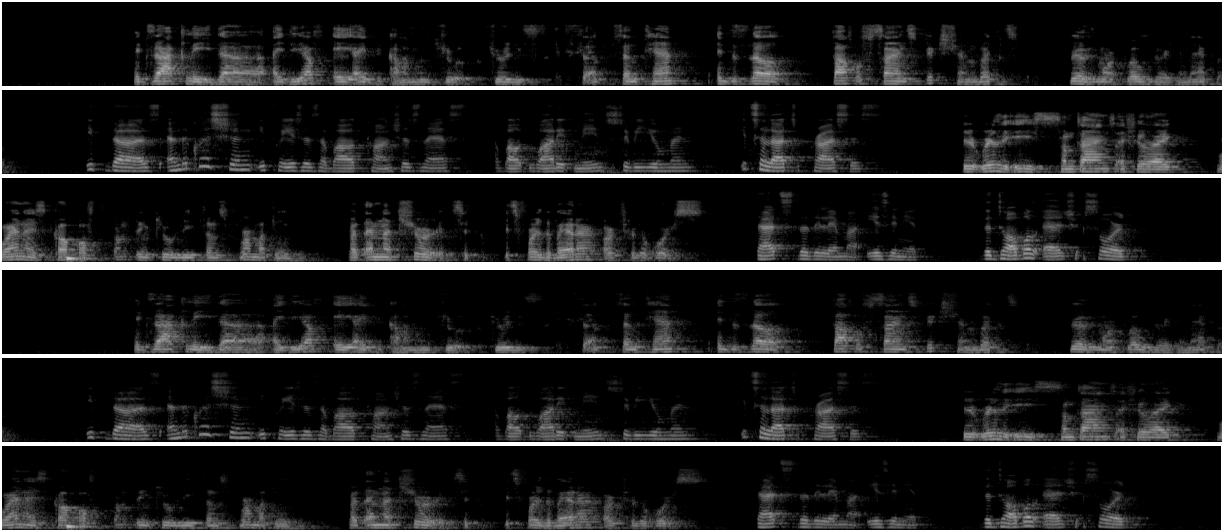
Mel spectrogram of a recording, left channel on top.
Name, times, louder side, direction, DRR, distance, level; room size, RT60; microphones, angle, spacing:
voice 1, 1.3-6.7 7.1-7.8 8.3-10.1 10.7-12.2 21.8-23.9 24.3-25.2 25.5-27.4 27.9-29.1 29.4-31.4, left 3 dB, 60° left, 10 dB, 1.0 m, -35 dB
voice 2, 13.0-16.8 17.1-19.1 19.6-20.9 25.0-25.2 32.0-33.6 34.2-35.6, left 3 dB, 25° left, 11 dB, 0.4 m, -36 dB
15.5 x 9.7 x 7.0 m, 0.75 s
head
